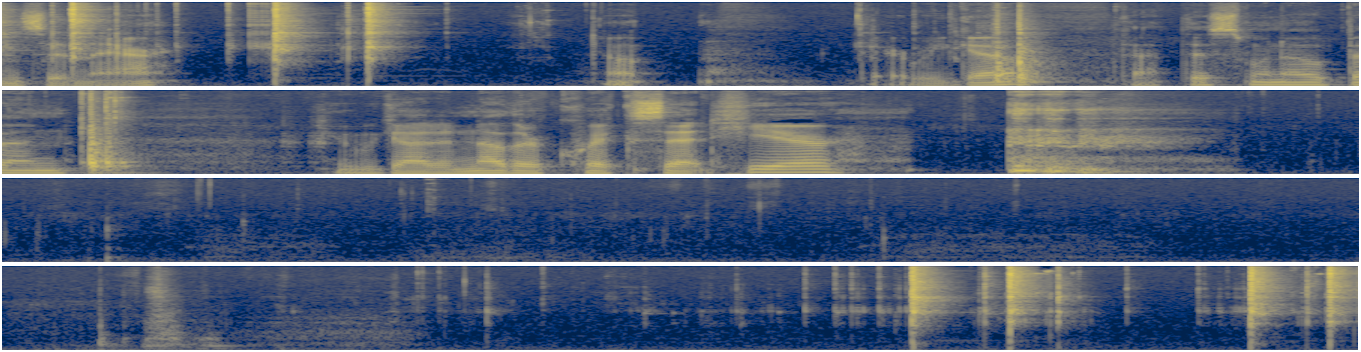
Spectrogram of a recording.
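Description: Small metal tools click and scrape inside a lock.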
